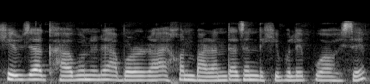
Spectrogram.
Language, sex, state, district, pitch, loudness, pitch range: Assamese, female, Assam, Kamrup Metropolitan, 200 Hz, -15 LUFS, 195-215 Hz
